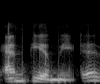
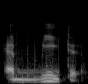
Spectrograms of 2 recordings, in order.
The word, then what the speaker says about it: ammeter: amperes the current so but we don't say amperometer we call it ammeter so yeah again i'm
